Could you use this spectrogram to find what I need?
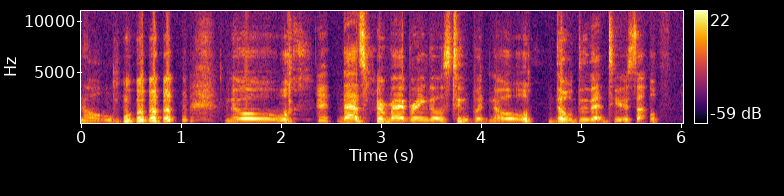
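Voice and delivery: loud, laughing while speaking.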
